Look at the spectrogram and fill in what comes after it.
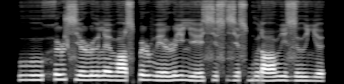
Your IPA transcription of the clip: β u h ɯ ɭ sʲ ɘ ɭ ɯ l ɛ β ɑ s p ɘ ɭ β e ɭ i lʲ e sʲ ɘ s zʲ ɜ s b u ɾ ɑ β i z ɯ ʎ ɘ

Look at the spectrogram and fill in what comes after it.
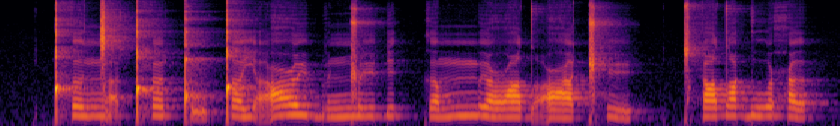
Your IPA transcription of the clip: ǃʰ ə ŋ͡ǀ a̰ ǃʰ œ ǃ ṵ ǃ ɐ j a̰ ʕ y b ʏ ŋ͡ǁ y ɠ ɪ kː ɐ mː ʏ ʕ u dˤ ṵ ʕ a ǁʰ y | ǀʰ ʏ dˤ ʏ ɠ u ħ ə

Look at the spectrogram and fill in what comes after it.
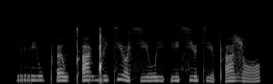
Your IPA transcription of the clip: r i˧ w pʼ ɜ˧ w kʼ a˦ ɡ͡ǃ i˦ tʲ ɔ˨ sʲ e˦ w i˦ ʔ i˦ sʲ ɔ˦ tʲ ɜ˨ pʼ a˦ ɮ ɔ˨˦

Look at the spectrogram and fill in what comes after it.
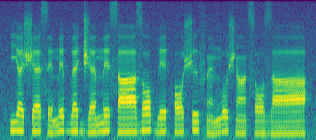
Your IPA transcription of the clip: j ɛ˨ ʃ ɛ˧ s e˨ m e˦ b ɛ˧ d͡ʒ ɛ˧ m e˦ s aː˧ z ɔ˦ b e˧ h ɔ˧ ʃ ɨ˦ f ɛ̃˨ ŋ o˦ ʃ ã˧ s ɔ˧ z aː˧

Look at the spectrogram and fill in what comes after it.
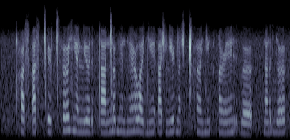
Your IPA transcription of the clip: qʰ œ s ʔ a s ǀ e ɭ ǀʰ œ zʲ ã lʲ œ r t a ŋ͡ǀ œ ɡ ẽ b ẽ ɭ lˠ e dʲ ẽ ʔ a ʃ lʲ e ɖ ã ʃ ǁʰ œ̃ dʲ ẽ k q ẽ ɭ ẽ r ɡ œ | ɾ ã r ʎ œ

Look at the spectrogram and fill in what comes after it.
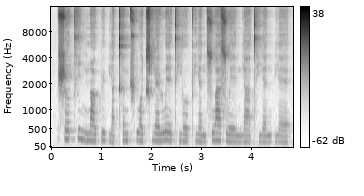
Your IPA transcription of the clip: ʂ ɤ˦ t̪ʰ i˥˨ ŋ n̪ ɑ˥˨ ʊ̯ p y˥˨ p j ä˩ kʰ ə˦ n ʈ͡ʂʰ w ɔ˥˨ t͡ɕʰ j ɛ˦ ɻ w e˥˨ ɪ̯ t̪ʰ j o˨˦ ʊ̯ pʰ j ɛ˨˩ n s w ä˦ s w e˨˩ ɪ̯ m j ä˨˦ t̪ʰ j ɛ˨˦ n p j ɛ˨˩

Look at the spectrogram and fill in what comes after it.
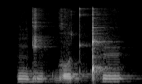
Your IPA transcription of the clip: ŋ ɡ i˥ p ɡ o˩ d ǃʰ ʉ˥

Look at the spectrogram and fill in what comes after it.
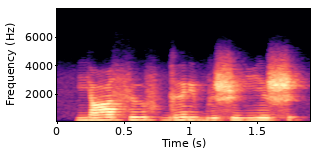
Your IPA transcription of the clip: j ɑ s ɯ f ɡ ɘ ɾʲ ɘ b i ʂ j i ʂ

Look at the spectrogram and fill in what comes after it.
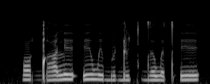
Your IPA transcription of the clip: ɔ ɡ͡ǃ ɑ l ɪ ʔ ɪ w ɪ b ə ɖ ʊ c d̪ ə w ə t ʔ ɪ

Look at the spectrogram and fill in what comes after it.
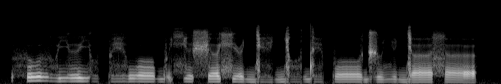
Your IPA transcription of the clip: θ u ð ṳ j ɨ j ṳ p e̤ w oː b ə̰ ç ɨ ʃ ə xʲ ə˞ ɟ e̤ ɟ o̤ d e̤ p oː d͡ʒ u ʎ ə ɟ ɐː ɬ ɐː

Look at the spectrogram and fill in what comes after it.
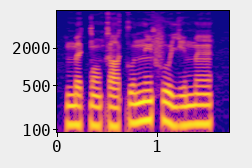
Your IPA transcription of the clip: m ɛ˨ k͡p ɔ̃˨ k a˨ k u˨˦ n ĩ˦ f u˦˨ j i˨˦ m ɛ̃˦

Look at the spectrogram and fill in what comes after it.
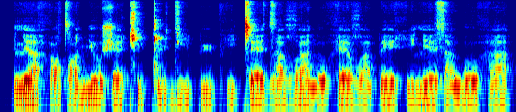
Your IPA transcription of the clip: lʲ a h o tˤ a nʲ o ʃ ɛ ǁ i ǃ y d i p y pʰ i ǀ ɛ d l a ʁʷ a n o h ɛ ʁʷ a p e h i lʲ ɛ s a w o h a

